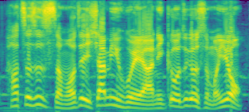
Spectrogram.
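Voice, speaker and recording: A man's voice: a little high, animated, rapid-fire, faint music behind, pitched above the performer's own voice, close to an everyday voice. A man doing a whiny, scared skinny young soldier. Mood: baffled. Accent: Taiwanese Mandarin. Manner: whiny, pleading. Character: scrawny young male conscript, fearful and sulky.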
